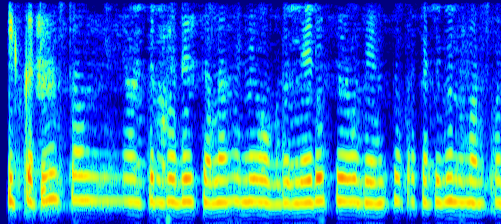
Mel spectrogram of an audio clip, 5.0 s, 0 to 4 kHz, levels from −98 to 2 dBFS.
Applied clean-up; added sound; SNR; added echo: neural mask model DeepFilterNet 3.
